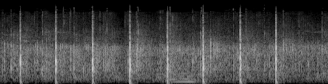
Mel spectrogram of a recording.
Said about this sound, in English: If you have somebody in your life that speaks truth to you, that loves you, that nurtures you, that protects you, that guides you, can we just give God a round of applause for the women that have mothered us?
